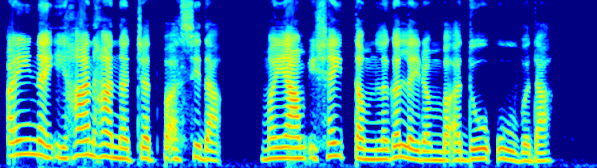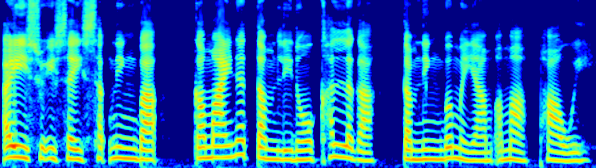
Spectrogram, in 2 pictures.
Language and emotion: Manipuri, neutral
